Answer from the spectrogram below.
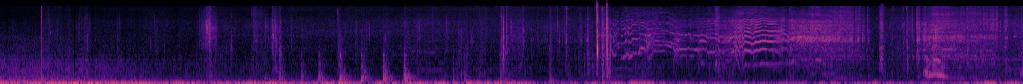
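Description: Several sharp knocks on the front door of a student's home on a reservation, by a school liaison looking for absent kids, in a quick, uneven series, fairly loud over a steady low rumble, followed by creaking and chirping sounds. Nobody answers the door.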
